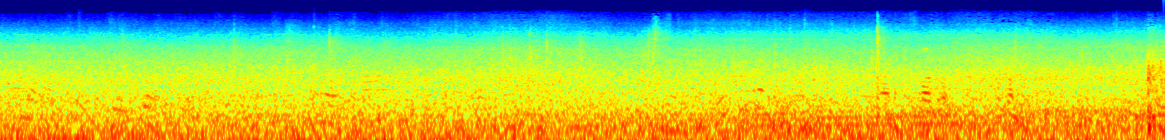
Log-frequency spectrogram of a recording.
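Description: Traffic hums along a nearby city street.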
